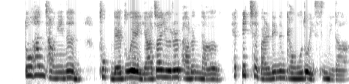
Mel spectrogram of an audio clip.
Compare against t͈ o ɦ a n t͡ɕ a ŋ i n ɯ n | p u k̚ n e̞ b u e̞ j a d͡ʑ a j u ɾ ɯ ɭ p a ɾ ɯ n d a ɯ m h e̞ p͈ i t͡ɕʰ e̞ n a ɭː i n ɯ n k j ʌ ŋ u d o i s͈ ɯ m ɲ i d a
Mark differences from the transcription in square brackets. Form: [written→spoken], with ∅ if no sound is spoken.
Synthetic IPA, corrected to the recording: t͈ o ɦ a n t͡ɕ a ŋ i n ɯ n | p u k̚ n e̞ b u e̞ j a d͡ʑ a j u ɾ ɯ ɭ p a ɾ ɯ n d a ɯ m h e̞ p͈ i t͡ɕʰ e̞ [n→m] a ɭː i n ɯ n k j ʌ ŋ u d o i s͈ ɯ m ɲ i d a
